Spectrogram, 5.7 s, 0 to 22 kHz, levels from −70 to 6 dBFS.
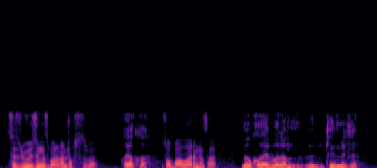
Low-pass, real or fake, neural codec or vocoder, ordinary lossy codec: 7.2 kHz; real; none; none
